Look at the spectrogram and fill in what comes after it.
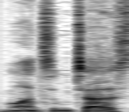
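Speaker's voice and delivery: mock bone-dry, flat, expressionless deadpan line reading. Retelling an audition reading of a toaster's line: deadpan line reading. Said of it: "I did it really deadpan".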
